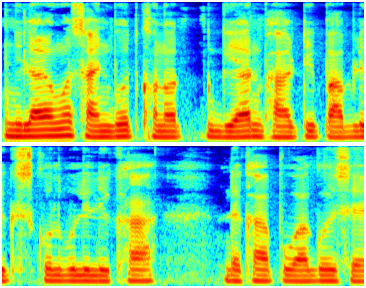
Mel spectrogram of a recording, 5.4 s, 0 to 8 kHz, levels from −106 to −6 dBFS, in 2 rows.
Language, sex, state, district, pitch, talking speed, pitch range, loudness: Assamese, male, Assam, Sonitpur, 120 Hz, 145 wpm, 120-125 Hz, -18 LUFS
